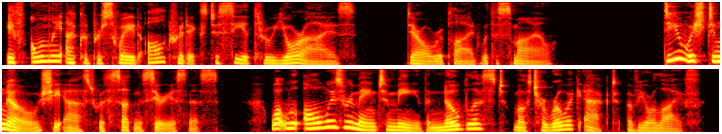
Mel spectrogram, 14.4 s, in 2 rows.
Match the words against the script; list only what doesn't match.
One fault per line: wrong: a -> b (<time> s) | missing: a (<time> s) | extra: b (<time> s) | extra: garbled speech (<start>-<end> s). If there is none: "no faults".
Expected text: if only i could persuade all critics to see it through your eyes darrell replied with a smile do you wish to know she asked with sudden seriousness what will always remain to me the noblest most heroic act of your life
no faults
